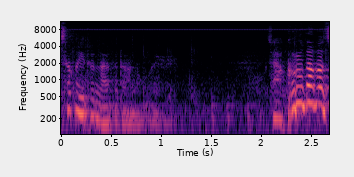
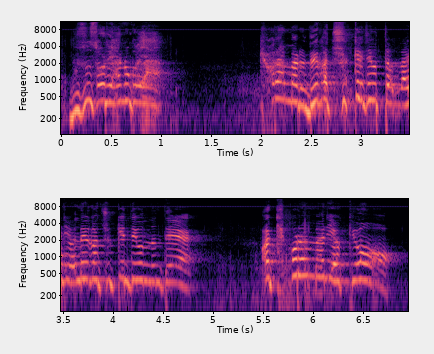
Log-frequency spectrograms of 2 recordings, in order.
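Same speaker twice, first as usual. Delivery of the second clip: loud high frantic insisting; desperate angry shout; 8 semitones higher, 5 dB louder than usual. Retold or imitated. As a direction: scream it like her life depends on it. Woman insists, says she's dying.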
